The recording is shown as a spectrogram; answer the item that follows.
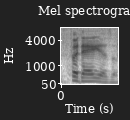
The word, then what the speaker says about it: Fideism: Fideism. – Fideism.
